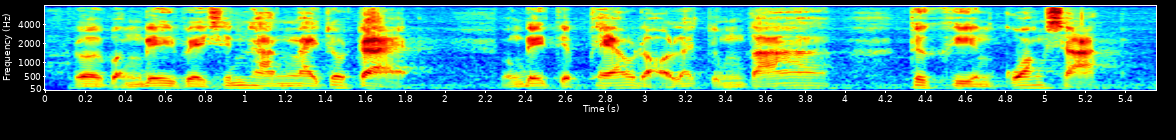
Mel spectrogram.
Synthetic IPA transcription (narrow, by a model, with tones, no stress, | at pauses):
zo˨˩jvə̰˧˥nɗi˧ve˨˩sï˧ŋ̟haː˨˧˩ŋːa˨˧˩jt͡ɕɔ˧t͡ɕɛ̰ː˧˩ | və̰˧˥nɗi˧t̪i˨˧˩əp̚t̪ʰɛ˧wɗɔ˨˦laː˨˩t͡ɕʊ̰˨˦ŋ͡mt̪aː˧ | t̪ʰɨ˨˩k̚hḭ˧˨ənkwaː˧nsa̰ː˦˥t̚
